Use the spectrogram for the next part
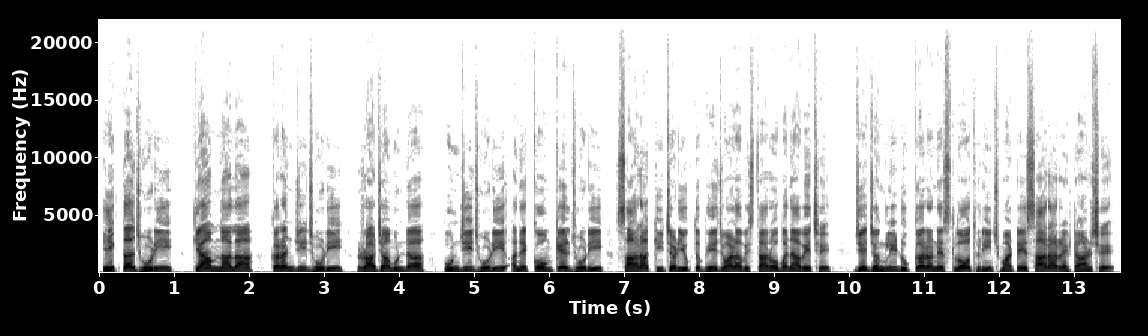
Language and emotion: Gujarati, neutral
